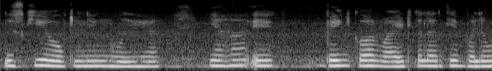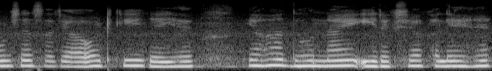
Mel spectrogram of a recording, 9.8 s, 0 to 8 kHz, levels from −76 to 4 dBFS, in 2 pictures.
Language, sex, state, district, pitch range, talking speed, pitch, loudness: Hindi, female, Chhattisgarh, Raipur, 210-230 Hz, 145 wpm, 220 Hz, -13 LUFS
